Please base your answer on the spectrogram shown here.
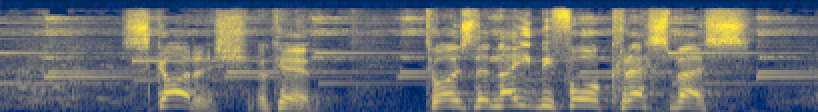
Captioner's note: Scottish accent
